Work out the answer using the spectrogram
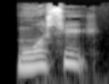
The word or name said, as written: morsyg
